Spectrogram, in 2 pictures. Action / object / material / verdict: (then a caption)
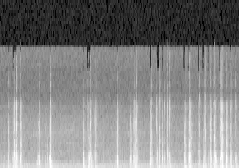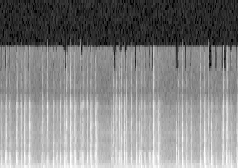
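tap / plastic membrane keyboard / plastic / none. Fingertips of both hands type rapid key taps on an RGB-backlit plastic Razer Ornata Chroma membrane gaming keyboard with a hollow casing. The result is a steady stream of short, dry clacks in uneven bursts, with brief pauses between them, over a faint low hum.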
